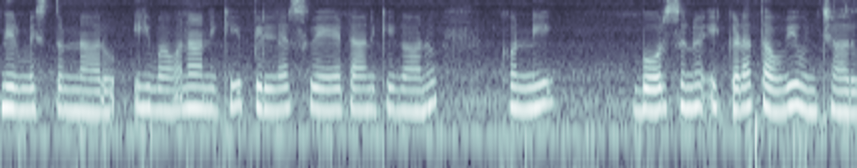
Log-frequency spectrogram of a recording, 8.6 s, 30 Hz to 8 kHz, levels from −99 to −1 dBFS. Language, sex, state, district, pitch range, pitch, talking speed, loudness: Telugu, female, Andhra Pradesh, Srikakulam, 205-225 Hz, 215 Hz, 105 wpm, -15 LUFS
